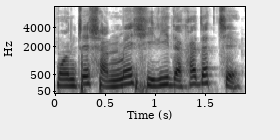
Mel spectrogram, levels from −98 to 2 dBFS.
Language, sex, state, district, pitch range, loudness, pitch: Bengali, male, Assam, Kamrup Metropolitan, 180-230 Hz, -12 LUFS, 205 Hz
